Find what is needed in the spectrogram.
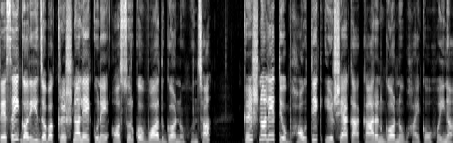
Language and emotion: Nepali, neutral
